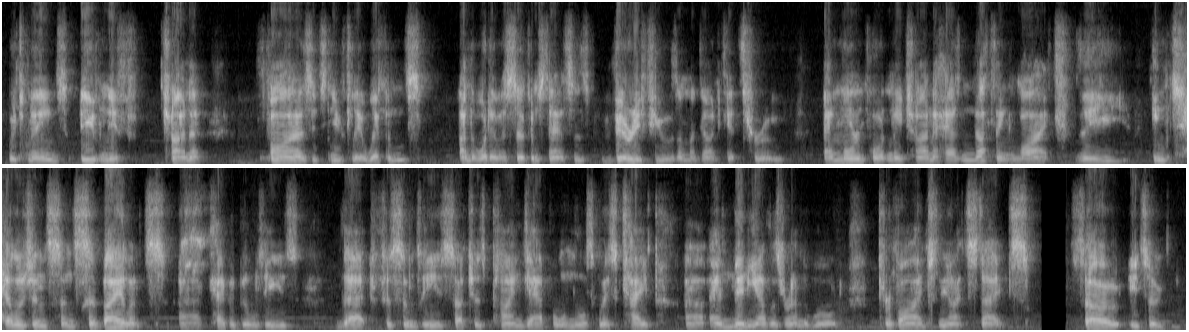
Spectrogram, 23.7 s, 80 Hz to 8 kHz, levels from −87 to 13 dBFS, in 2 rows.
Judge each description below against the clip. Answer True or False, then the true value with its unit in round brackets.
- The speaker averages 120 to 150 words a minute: True (145 wpm)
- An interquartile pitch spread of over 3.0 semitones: False (2.5 semitones)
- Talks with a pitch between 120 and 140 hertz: False (95 Hz)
